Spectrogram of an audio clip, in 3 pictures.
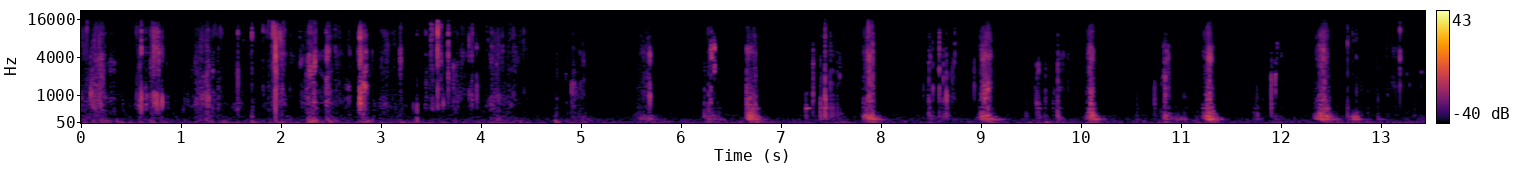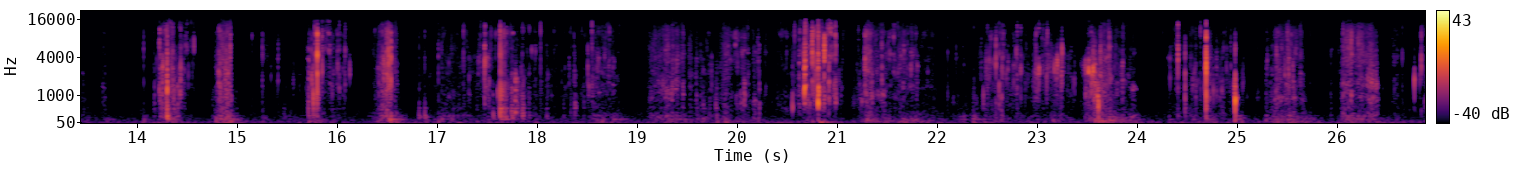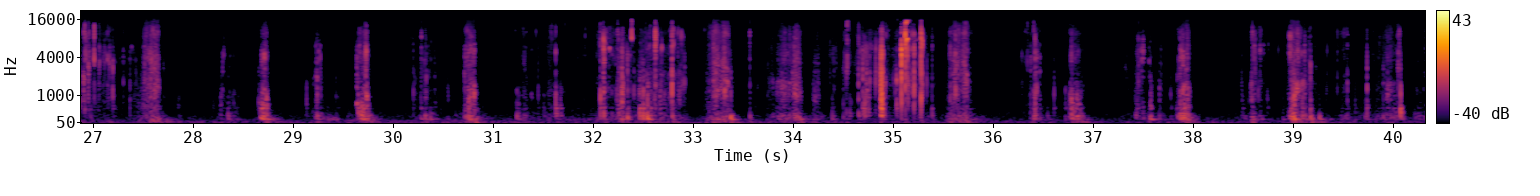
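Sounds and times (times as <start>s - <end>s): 
slime squished by hand crackling and popping: 0.0s - 5.0s, 14.1s - 28.4s, 31.4s - 35.8s
soft sticky slime squelches: 0.0s - 40.3s.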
